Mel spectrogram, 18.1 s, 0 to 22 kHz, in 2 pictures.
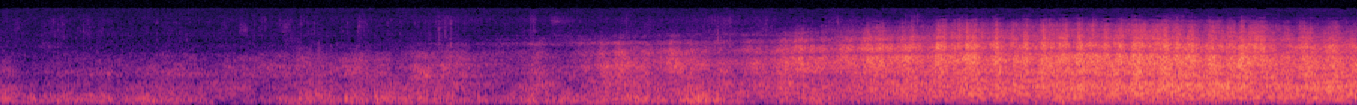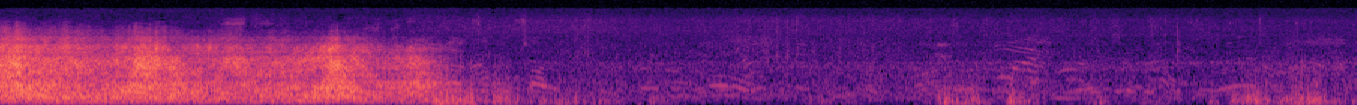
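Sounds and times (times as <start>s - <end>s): jet aircraft flying past: 0.1s - 12.2s.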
